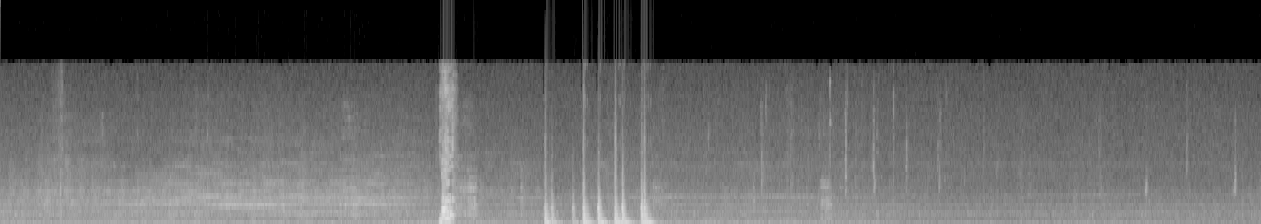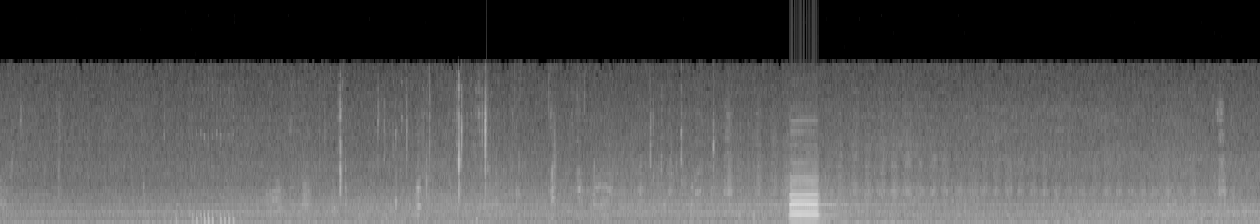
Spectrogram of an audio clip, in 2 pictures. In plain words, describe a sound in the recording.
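Car engines hum as cars drive past through a roundabout.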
